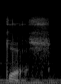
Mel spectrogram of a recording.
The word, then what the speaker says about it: Gesh: Am I pronouncing that right? Yes, the name is Gesh.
